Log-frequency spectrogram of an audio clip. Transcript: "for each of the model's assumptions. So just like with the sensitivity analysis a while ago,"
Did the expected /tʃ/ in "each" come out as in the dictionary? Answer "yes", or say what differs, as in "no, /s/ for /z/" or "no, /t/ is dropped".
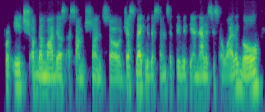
yes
